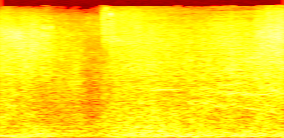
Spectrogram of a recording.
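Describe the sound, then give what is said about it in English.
Shells from a patrol boat gunner pound the shore and tear through a boat canopy, producing a dense, continuous roar of blasts and crashing debris that dips briefly early on, then stays loud throughout. “The gunner on the boat starts firing at the shore. The shells obliterate the canopy on Rambo's boat.”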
